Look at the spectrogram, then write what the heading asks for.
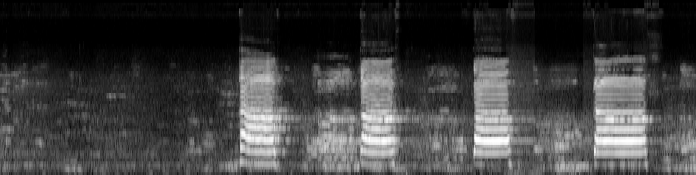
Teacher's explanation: قاف کے مخرج سے ذرا نیچے، منہ کی جانب، زبان کی جڑ کے قریب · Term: کتاب والا کاف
